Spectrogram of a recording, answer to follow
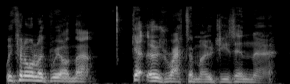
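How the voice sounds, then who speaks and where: A young man hosting a football fan live stream, reading out viewer comments in a heated, sweary rant, his voice croaky and tired. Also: medium pitch, lively intonation, fast, a little mellow. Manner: heated, sweary ranting with laughs. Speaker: football fan channel host.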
